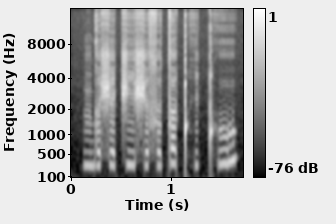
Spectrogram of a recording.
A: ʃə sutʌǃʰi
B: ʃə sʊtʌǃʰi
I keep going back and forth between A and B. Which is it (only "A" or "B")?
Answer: B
